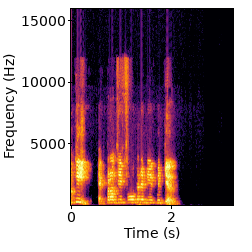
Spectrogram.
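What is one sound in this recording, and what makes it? A middle-aged man talks with animation through an online call.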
